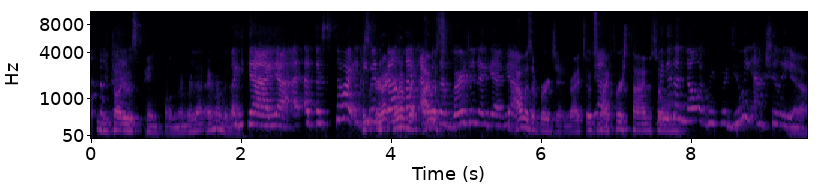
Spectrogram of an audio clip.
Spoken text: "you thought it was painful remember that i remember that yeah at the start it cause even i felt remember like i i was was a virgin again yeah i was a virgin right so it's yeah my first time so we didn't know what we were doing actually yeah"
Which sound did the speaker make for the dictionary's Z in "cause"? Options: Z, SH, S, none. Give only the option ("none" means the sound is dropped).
none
